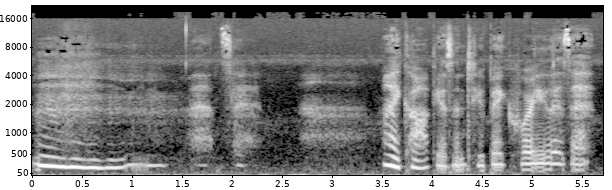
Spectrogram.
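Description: Whispering woman, slow and husky. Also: fairly high pitch. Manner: dominant and teasing, soft whispers between moans. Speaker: audio roleplay performer. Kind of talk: whispered intimate audio roleplay.

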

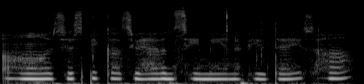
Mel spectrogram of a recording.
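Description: A woman's voice: high-pitched, completely flat delivery, normal speed, warm tone, breathy edge, no room sound. A woman whispering in a teasing way, playing a girlfriend in an intimate audio roleplay.

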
